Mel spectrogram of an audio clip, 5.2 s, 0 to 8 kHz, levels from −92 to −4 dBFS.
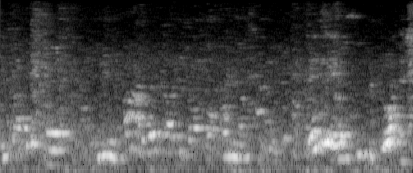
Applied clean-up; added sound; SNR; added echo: classical method WPE with log-MMSE.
